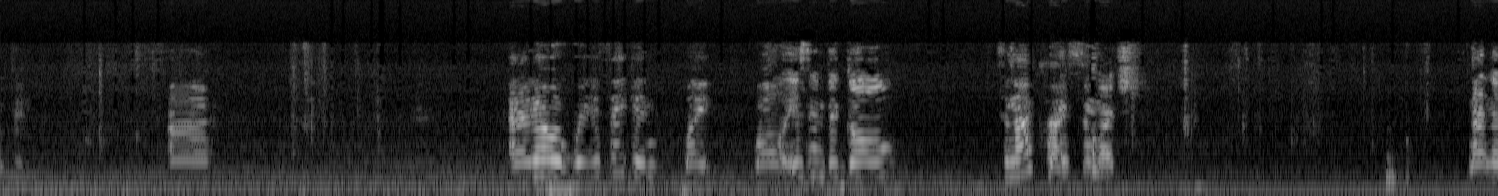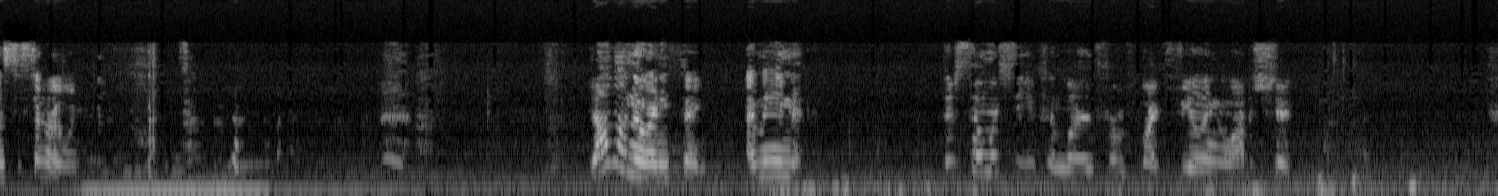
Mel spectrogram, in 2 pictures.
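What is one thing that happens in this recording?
A car engine hums steadily inside the car.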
